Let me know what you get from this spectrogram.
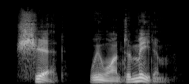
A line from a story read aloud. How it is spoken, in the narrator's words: Binder said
